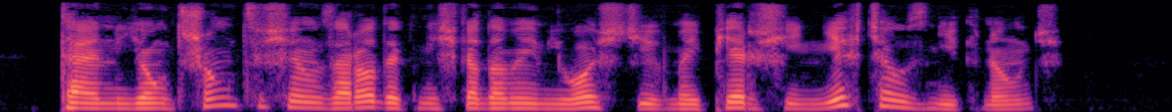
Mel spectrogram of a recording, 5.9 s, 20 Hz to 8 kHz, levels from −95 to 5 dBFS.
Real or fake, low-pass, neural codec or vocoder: real; 7.2 kHz; none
